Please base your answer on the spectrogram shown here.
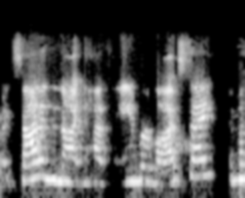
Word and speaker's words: Livesay: But I'm excited tonight to have Amber Livesay. Am I saying that right, Amber? No, but nobody ever does say it right. It's Livesay. It's nothing like it looks.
